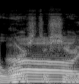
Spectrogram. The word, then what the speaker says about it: Worcestershire: Oh, Worcestershire. No one gets that one so right. They have it pronounced because it looks like Worcestershire, right?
